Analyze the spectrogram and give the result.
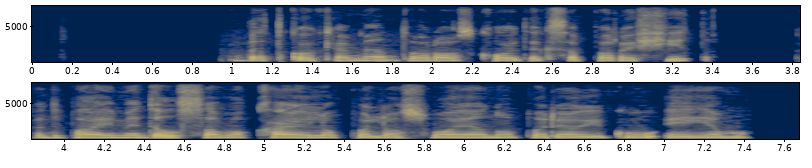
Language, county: Lithuanian, Kaunas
